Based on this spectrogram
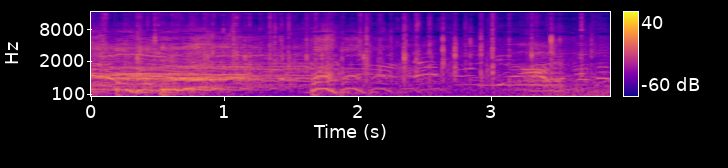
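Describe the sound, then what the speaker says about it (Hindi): Crowd at a Bhojpuri stage show claps and cheers in a dense, loud burst, with tonal voices and shouts riding over the applause. "आप एक जोरदार तालियां बजा के सम्मान बढ़ा दीजिए"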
